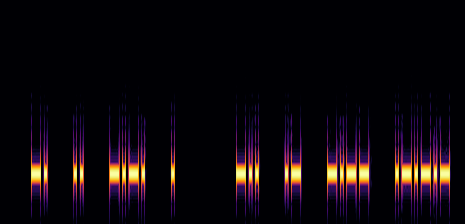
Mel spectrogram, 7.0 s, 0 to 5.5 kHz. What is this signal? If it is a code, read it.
Morse code, heard as a keyed tone, about 25 wpm, spaced as for 15 wpm, 600 Hz. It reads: NICE DAY.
